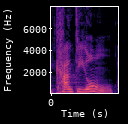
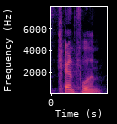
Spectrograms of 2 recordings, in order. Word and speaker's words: Cantillon: got french citizenship so everybody's like no it must be kanting and you're like well then you're gonna have to start pronouncing paris pa it's like like you pronounce it the way you pronounce it that's the way it is pronounced it's canton jeff hell yeah i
